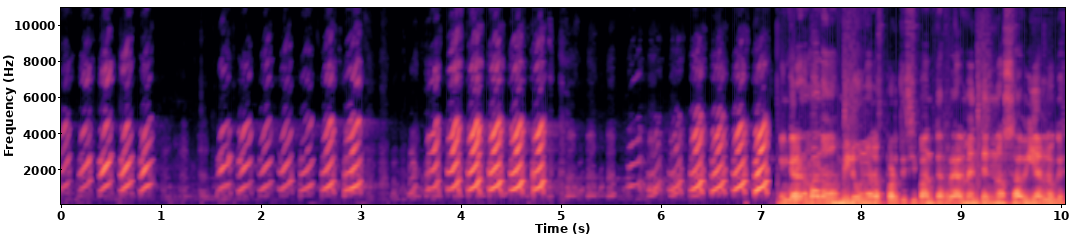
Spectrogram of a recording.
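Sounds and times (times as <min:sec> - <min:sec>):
young woman laughing hard: 0:00.0 - 0:07.2.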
